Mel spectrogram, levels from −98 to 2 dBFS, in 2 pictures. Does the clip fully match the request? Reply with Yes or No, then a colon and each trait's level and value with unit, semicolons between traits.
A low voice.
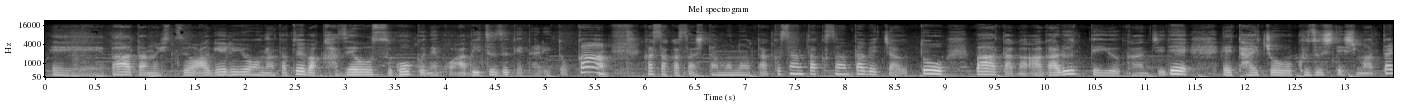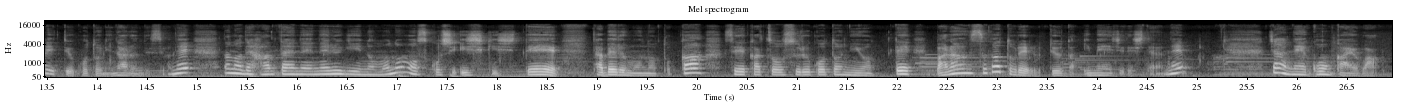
No: high, 190 Hz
